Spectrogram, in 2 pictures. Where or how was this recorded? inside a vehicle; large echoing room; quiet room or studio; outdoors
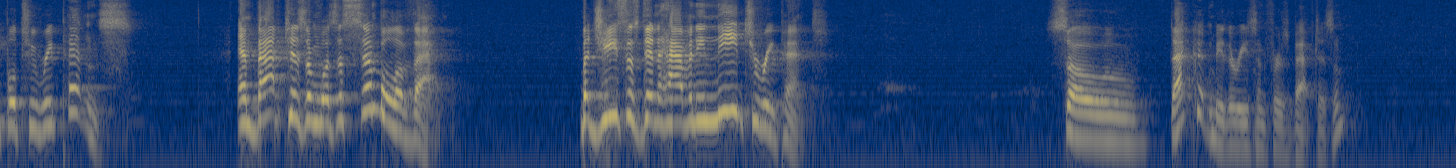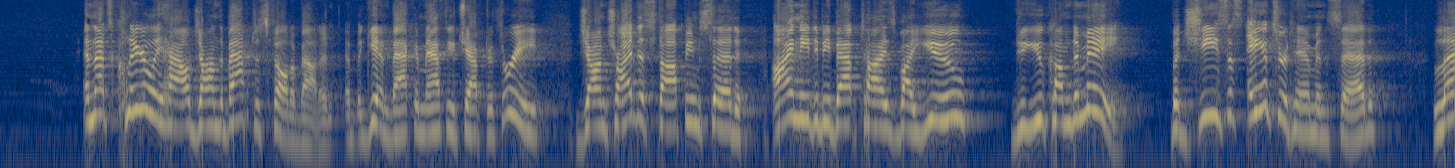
large echoing room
